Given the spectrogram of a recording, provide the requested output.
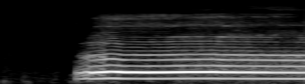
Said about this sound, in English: Oh, I'm going to get one more yawn in.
